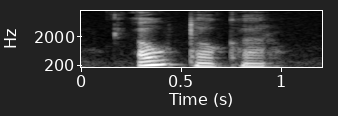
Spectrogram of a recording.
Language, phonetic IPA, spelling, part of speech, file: Polish, [awˈtɔkar], autokar, noun, LL-Q809 (pol)-autokar.wav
